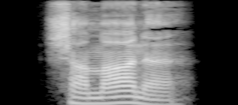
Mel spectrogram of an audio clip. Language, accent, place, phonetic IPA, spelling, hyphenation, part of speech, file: German, Germany, Berlin, [ʃaˈmaːnə], Schamane, Scha‧ma‧ne, noun, De-Schamane.ogg
- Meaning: shaman (male or of unspecified sex)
